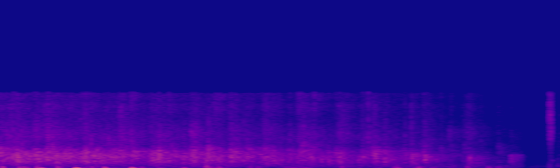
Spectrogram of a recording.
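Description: Applause for the last trio of panelists at a conscious leadership and ethics summit, dense clapping from a sizable crowd that holds steady and then thins out and stops by the end.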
